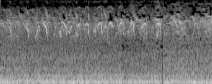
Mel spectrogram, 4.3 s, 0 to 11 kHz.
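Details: A new hatch of Brahma, Phoenix, Sultan and Appenzeller chicks, 9 May 2024, fills the air with high, quickly repeated, slurred peeps from many birds at once, set against a droning low background.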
